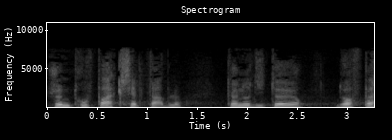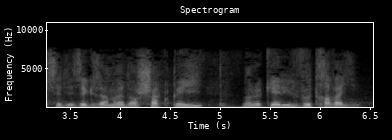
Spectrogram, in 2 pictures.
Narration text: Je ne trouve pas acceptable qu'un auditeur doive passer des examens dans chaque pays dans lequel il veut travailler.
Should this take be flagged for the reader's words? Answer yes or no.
no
